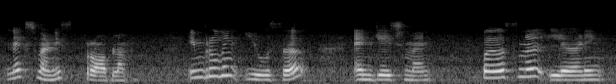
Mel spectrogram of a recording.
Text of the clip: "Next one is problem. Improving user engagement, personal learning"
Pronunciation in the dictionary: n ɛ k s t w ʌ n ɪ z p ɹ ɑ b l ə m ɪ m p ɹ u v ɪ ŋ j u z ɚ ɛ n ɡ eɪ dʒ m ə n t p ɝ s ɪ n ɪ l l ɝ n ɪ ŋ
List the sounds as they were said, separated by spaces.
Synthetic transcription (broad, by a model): n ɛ k s t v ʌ n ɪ s p ɹ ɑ b l ə m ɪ m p ɹ u v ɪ ŋ j u s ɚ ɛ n ɡ eɪ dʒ m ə n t p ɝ s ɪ n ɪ l l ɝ n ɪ ŋ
